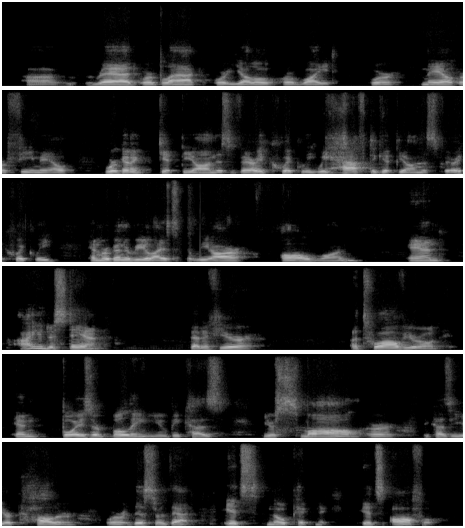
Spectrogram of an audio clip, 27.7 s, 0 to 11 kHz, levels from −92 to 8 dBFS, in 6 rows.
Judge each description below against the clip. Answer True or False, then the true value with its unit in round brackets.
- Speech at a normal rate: True (150 wpm)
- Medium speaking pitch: False (125 Hz)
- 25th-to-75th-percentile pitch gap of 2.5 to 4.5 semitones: False (5.4 semitones)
